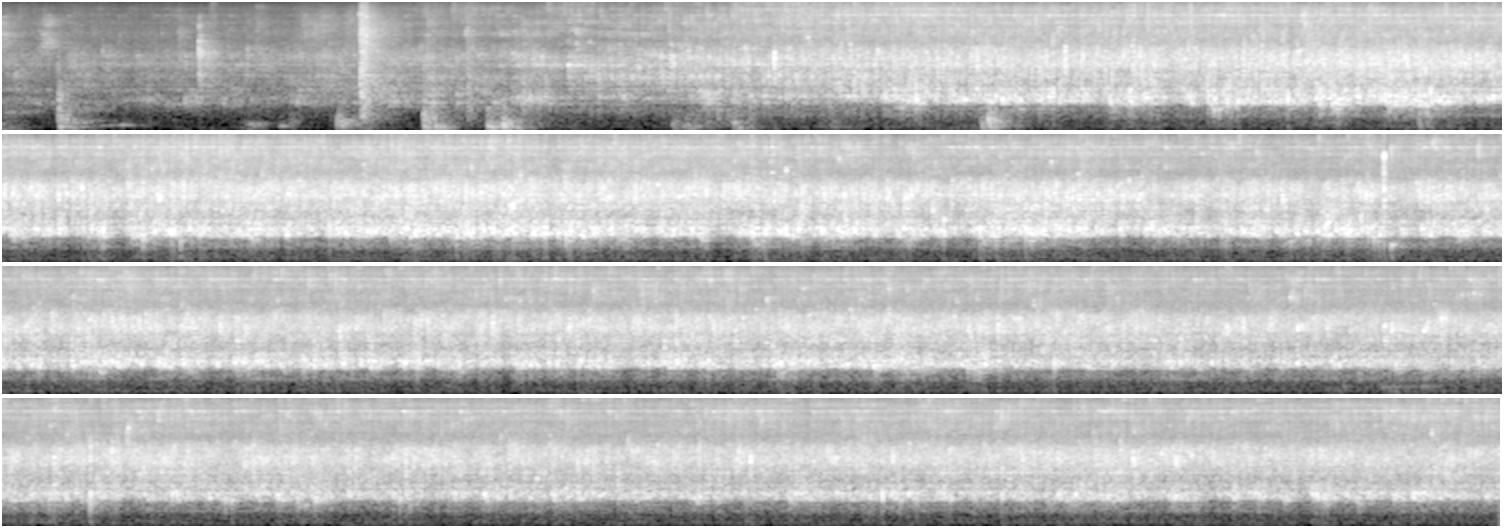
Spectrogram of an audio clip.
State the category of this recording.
Sound effects > Natural elements and explosions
